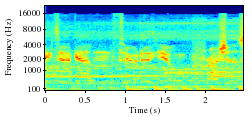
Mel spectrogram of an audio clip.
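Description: Karaoke-style rock song: a man's sung vocal over a backing track, with a rapid pulsing low beat from about a second in.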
